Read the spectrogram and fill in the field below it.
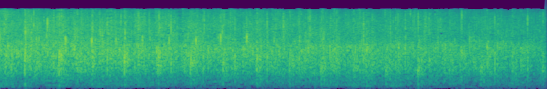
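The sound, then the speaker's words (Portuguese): Sustained applause from a large church audience clapping for Jesus Christ, dense clapping holding steady and fairly loud for several seconds with no clear voices over it. “Vamos dar um aplauso para Cristo Jesus, irmão.”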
